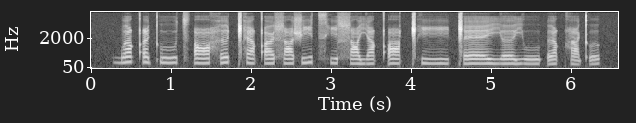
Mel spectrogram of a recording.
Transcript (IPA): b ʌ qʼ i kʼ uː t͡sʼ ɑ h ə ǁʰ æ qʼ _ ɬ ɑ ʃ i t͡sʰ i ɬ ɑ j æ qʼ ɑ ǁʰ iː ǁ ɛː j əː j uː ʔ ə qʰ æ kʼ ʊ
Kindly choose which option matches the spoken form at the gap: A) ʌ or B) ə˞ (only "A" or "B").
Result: B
